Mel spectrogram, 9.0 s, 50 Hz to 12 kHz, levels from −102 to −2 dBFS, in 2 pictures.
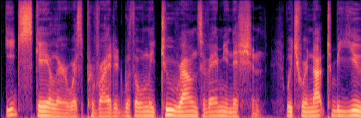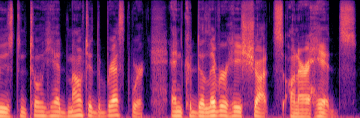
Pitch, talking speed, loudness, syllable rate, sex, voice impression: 115 Hz, 200 wpm, -20 LUFS, 5.2 syllables/s, male, very masculine, adult-like, thick, cool, sincere, slightly calm, slightly wild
